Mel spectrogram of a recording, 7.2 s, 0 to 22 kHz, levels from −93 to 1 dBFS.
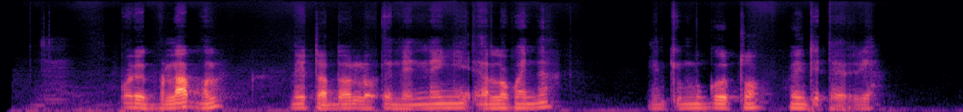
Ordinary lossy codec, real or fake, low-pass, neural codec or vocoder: none; fake; none; codec, 44.1 kHz, 2.6 kbps, DAC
